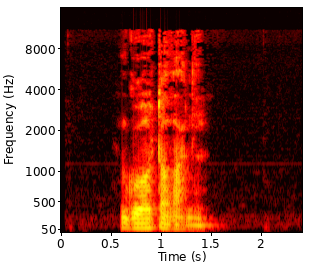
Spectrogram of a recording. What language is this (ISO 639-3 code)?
slk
